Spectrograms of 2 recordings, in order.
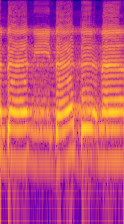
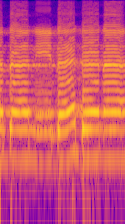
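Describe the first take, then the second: The two takes are said the same way.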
